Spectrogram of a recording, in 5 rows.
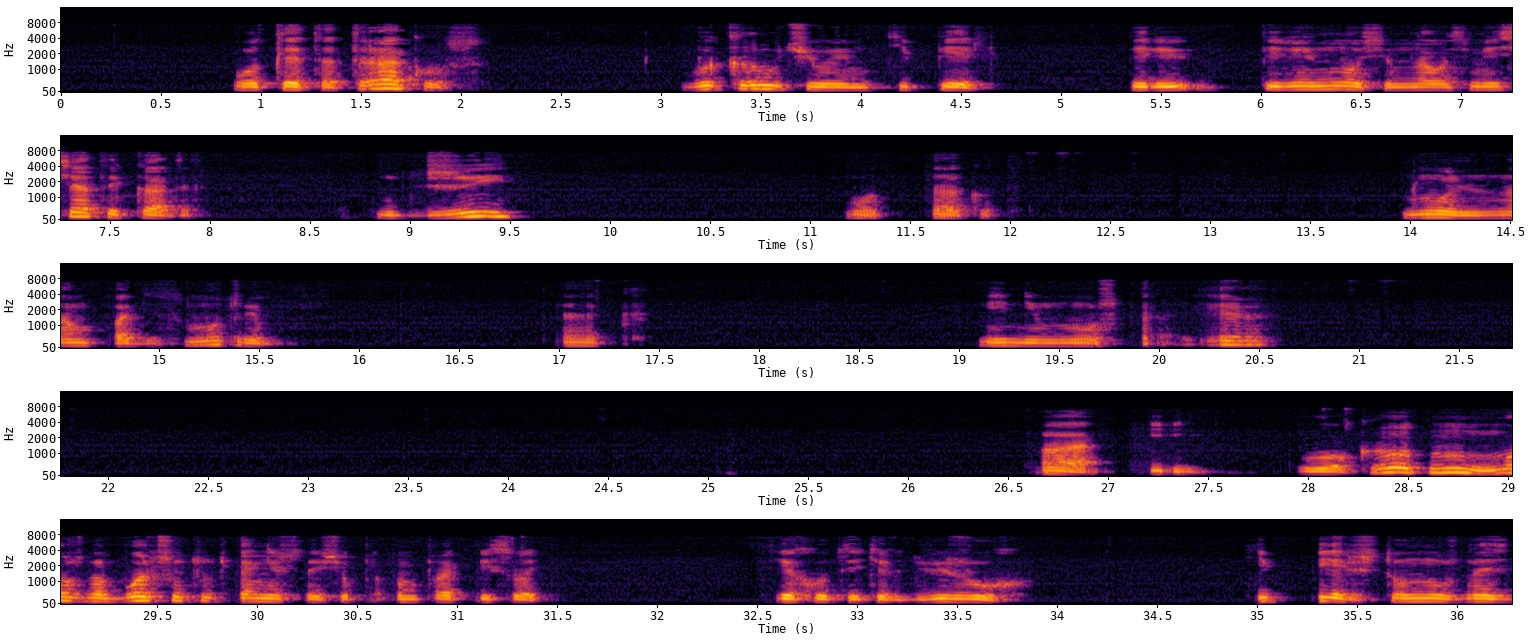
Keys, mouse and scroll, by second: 0.2 middle click, 6.1 click, 8.7 g, 12.5 middle click, 14.0 KP_0, 15.1 KP_0, 16.7 scroll down 2, 17.1 middle click, 19.5 r, 21.8 middle click, 22.7-23.4 scroll down 9, 23.6 middle click, 26.5 a, 27.0 i, 30.3 scroll up 5, 31.2 shift+middle click, 32.9 middle click.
